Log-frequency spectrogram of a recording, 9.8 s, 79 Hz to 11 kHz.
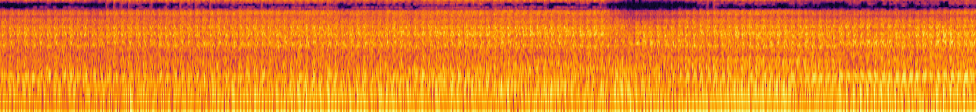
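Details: Brand-new LG 3250 washer, just plugged in: steady running hum with a quick loose tapping of about three to four clicks per second; cause unknown.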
